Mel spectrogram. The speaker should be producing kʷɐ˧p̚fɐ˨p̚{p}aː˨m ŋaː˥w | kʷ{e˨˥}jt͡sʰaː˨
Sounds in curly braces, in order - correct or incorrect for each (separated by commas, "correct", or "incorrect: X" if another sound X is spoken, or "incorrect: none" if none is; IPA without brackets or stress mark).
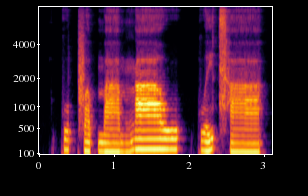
incorrect: m, correct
